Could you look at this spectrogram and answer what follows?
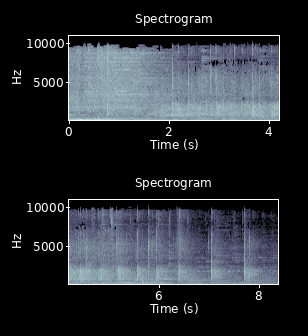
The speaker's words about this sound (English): Wow, come on, we can clap that again. What an incredible, incredible story.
